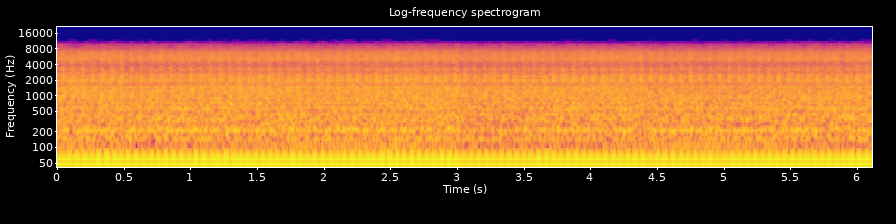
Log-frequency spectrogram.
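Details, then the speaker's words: Isuzu 4BD2T turbo diesel at initial startup in a build, after priming and fixing oil leaks: a steady idle clatter with an even rhythm and turbo hiss, no misfire. It is idling normally. "man it feels good to hear this thing running finally"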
